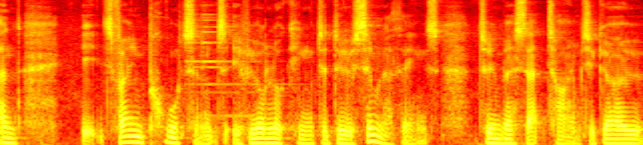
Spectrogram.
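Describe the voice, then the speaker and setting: Speaking quietly with an English accent and ordinary pitch variation, the voice sits over noticeable background noise. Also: man. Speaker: property investor. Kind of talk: vlog talk to camera. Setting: at home early morning. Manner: quiet, low voice.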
